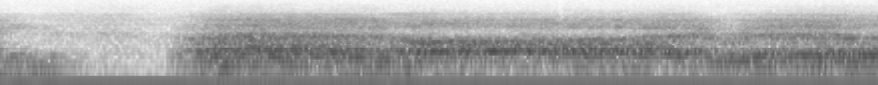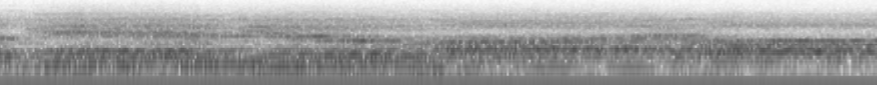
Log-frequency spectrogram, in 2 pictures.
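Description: A chorus singing sustained chords a cappella in four-part barbershop harmony. The sound drops briefly at the start and the full chord comes back in about a second in.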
